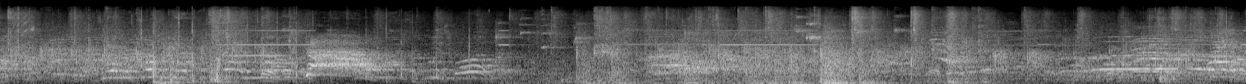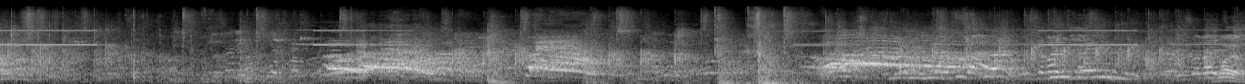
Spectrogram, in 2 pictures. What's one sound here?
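Fencing blades clash and clatter.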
